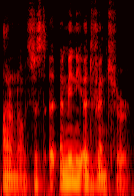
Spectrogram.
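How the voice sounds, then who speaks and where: A man's voice: lowish voice, quick pace, dark tone, highs cut off. A man co-hosting a podcast, telling a long story in casual chat, full of fillers, restarts and bursts of laughter. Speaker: podcast co-host.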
